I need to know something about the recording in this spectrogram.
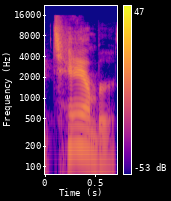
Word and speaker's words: timbre: used to perceive a Tambor that's actually spelled timbre like CIMB r e but it's pronounced Tambor because I believe it's a French word and that French just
